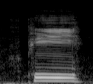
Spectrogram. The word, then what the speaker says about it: phthalo: processing that word, and I guess with one L, which is how it's spelled, Phthalo. Right? And I thought, okay, in the reading world, one L means that vowel right in front of it is a long sounding vowel.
